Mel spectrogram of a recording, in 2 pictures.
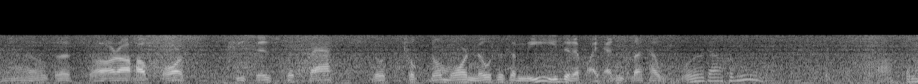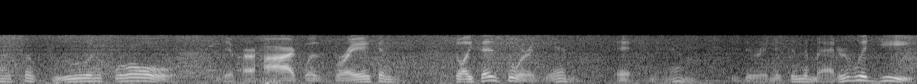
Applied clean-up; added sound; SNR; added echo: none; Ocean / Boat, Water vehicle; 7 dB; none.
